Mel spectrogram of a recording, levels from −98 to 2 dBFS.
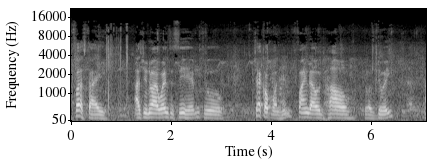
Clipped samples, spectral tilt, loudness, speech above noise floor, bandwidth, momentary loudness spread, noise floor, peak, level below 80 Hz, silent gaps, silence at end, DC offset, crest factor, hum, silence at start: under 0.1%; -6 dB/octave; -20 LUFS; 22 dB; 13.5 kHz; 20 LU; -41 dBFS; -2 dBFS; -56 dBFS; none; 0 s; under 0.1%; 20 dB; none; 0 s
